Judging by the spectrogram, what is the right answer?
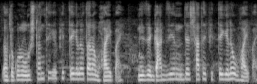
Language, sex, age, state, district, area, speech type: Bengali, male, 30-45, West Bengal, Birbhum, urban, spontaneous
